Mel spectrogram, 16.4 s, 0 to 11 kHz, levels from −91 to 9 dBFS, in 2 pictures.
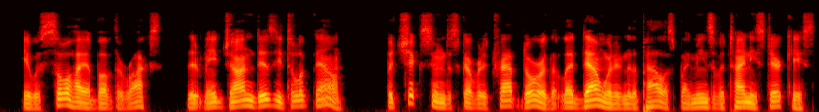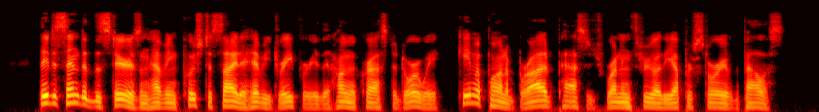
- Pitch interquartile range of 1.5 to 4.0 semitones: No, average, 4.5 semitones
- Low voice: Yes, low, 100 Hz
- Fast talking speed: Yes, fast, 230 wpm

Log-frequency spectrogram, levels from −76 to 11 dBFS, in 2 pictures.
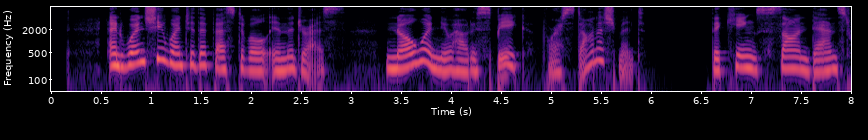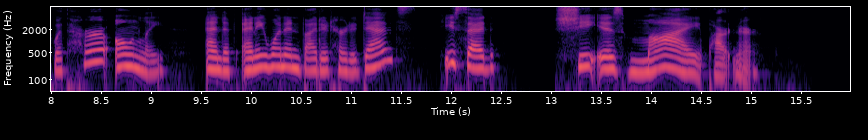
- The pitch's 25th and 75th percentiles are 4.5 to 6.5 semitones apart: Yes, average, 4.9 semitones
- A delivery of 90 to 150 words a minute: Yes, average, 145 wpm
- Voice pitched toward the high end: Yes, high, 195 Hz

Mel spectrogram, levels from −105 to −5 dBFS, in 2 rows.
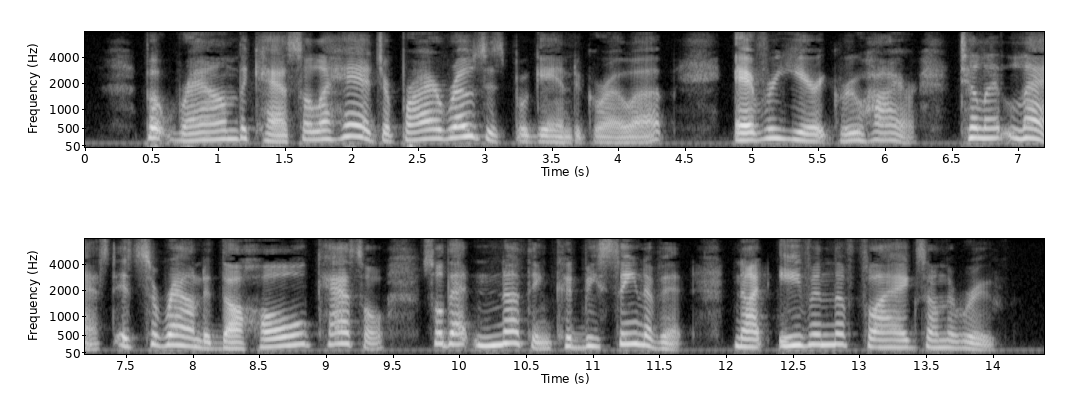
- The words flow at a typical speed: Yes, average, 170 wpm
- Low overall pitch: No, high, 215 Hz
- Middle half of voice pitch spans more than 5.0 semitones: Yes, wide, 5.4 semitones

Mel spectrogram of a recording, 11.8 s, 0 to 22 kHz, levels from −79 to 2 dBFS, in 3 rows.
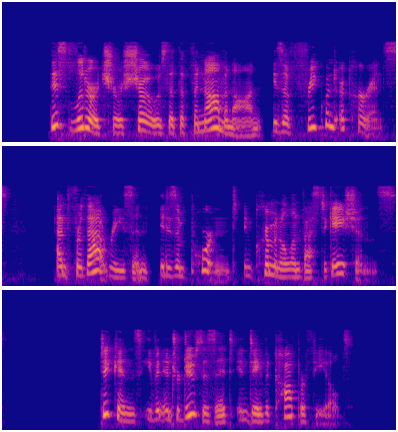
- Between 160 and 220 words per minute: No, average, 140 wpm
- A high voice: Yes, very high, 265 Hz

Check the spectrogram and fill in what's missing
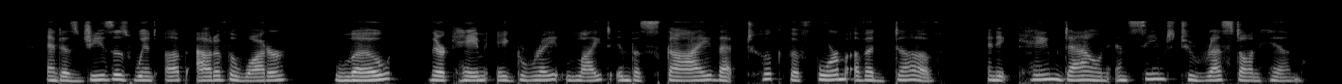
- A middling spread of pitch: No, narrow, 2.2 semitones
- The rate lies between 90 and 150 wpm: No, average, 165 wpm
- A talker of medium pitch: No, high, 195 Hz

